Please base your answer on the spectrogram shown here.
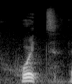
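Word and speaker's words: hwæt: On pourrait dire huet, en fait, se prononce huet, avec un bon H devant, qui était traduit dans notre édition par orsa.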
